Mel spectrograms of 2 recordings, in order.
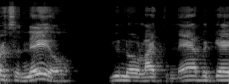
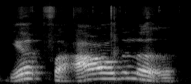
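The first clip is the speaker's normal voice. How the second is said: ordinary talk, nothing marked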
